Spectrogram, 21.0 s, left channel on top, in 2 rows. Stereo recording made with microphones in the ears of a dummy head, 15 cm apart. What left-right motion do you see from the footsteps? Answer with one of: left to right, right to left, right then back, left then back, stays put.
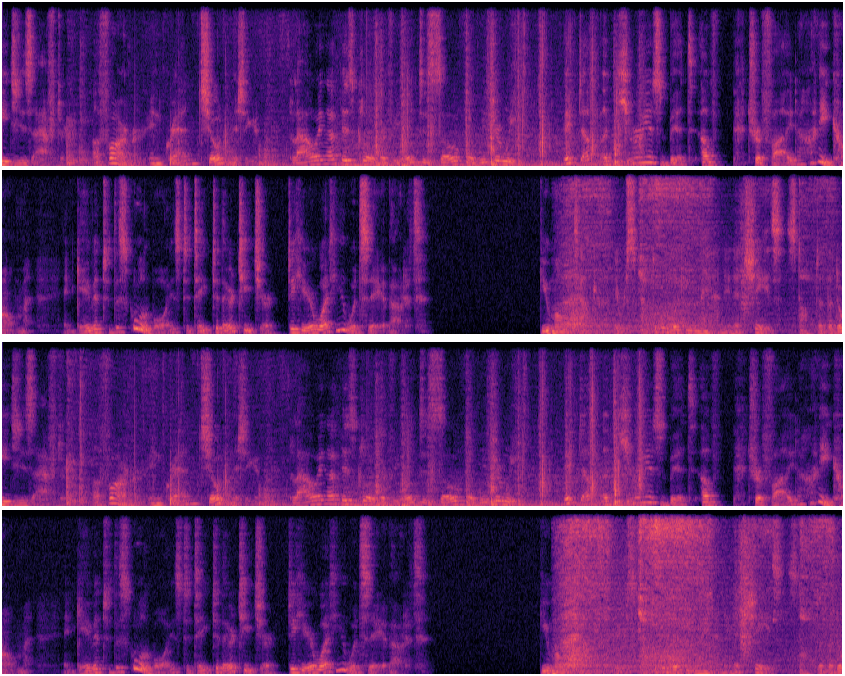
left then back.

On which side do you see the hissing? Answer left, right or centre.
right.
